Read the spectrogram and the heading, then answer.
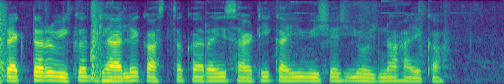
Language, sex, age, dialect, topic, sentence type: Marathi, female, 18-24, Varhadi, agriculture, statement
